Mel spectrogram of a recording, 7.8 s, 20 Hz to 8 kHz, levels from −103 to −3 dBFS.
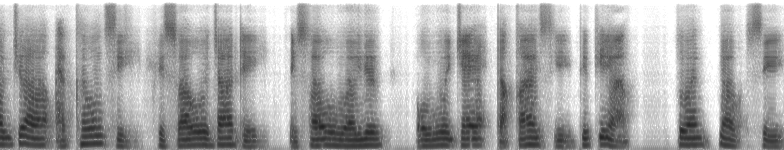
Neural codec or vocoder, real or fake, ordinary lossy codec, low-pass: codec, 16 kHz, 0.5 kbps, FreqCodec, smaller model; fake; none; 7.2 kHz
